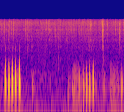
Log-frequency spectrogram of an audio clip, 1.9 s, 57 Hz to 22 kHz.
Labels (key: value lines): label: biophony, damselfish
recorder: SoundTrap 600 or HydroMoth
